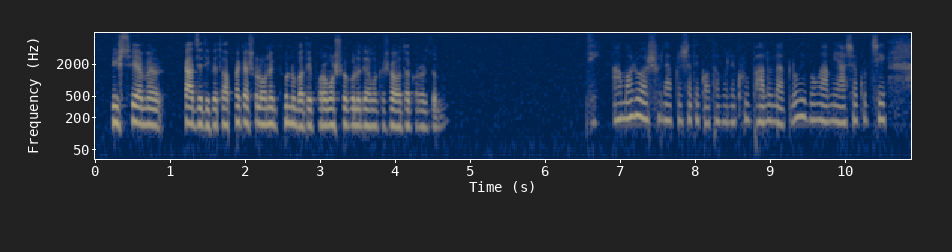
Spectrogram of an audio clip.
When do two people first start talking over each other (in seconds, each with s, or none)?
none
